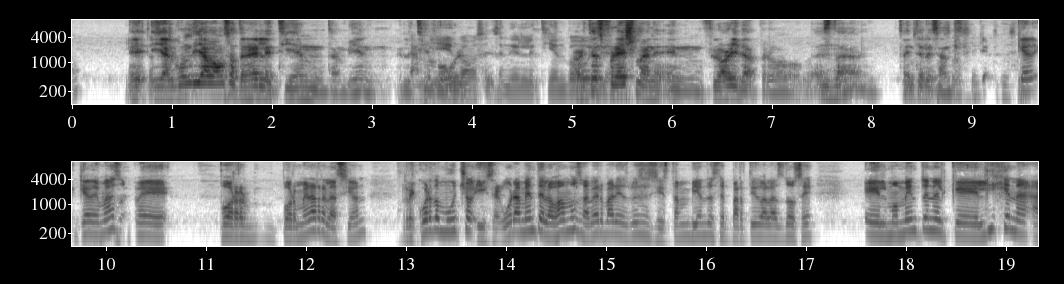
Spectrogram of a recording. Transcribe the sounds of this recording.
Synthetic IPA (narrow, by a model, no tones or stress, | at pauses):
eialɣund̪iaβamo̞sat̪eneɾelet̪jent̪ambje̞n | elejembowlna̰ɾaesfɾeʃmãneḛnfloɾiðape̞ɾo̰ḛst̪a̰est̪a̰ḭnt̪eɾesant̪e̥kekeaðe̞mase | po̞ɾpo̞ɾme̞ɾare̞lasjo̞n | re̞kwe̞ɾð̞o̞mut͡ʃo̞ise̞ɣuɾament̪̬e̞lo̞βamo̞s̬aβe̞ɾβaɾjazβe̞s̬es̬ːiest̪ambje̞nd̪oest̪epaɾt̪ið̞oalazðo̞se̞ | elmõ̞mẽnt̪oene̞lkeːlixe̞na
